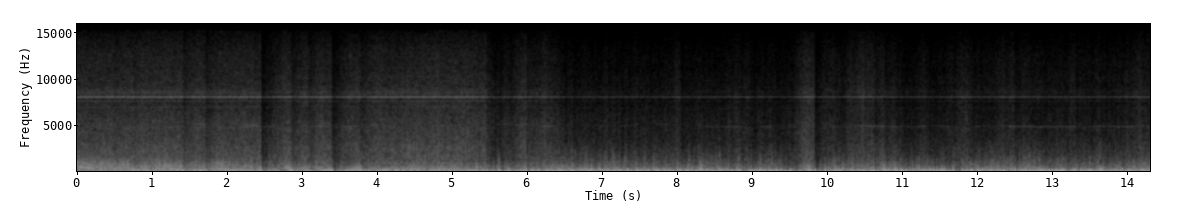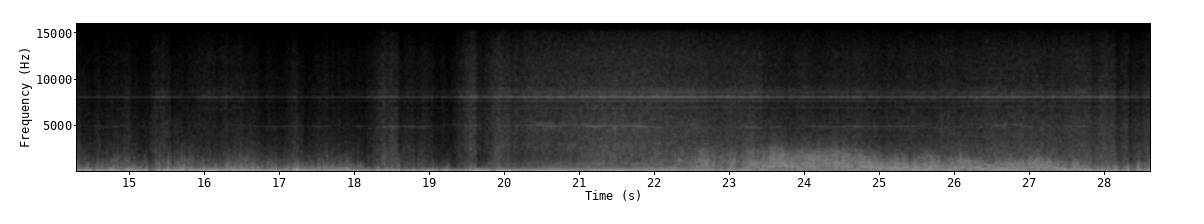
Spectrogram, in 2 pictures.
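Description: A camera drone's electric motors and propellers buzzing steadily in flight, with the pitch shifting up and down several times as the motor speeds change. A thin high whine runs through it.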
